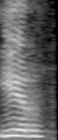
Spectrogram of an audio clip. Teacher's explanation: கெசரா இருந்துச்சுன்னா அந்த ராவை வந்து நம்ம வந்து மெல்லினமா உச்சரிக்கணும்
